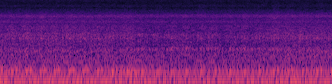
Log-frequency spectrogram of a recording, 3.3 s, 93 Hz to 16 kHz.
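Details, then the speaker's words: Peugeot 206 HDi diesel idling after Helix organic clutch fitted: loose, uneven rattle about three per second that stops when the clutch pedal is pressed; clutch splines rattling on gearbox input shaft from idle inertia pulses. "Basically what's happening there is that the clutch pressure plate has splines that attach to the input shaft on the gearbox."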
